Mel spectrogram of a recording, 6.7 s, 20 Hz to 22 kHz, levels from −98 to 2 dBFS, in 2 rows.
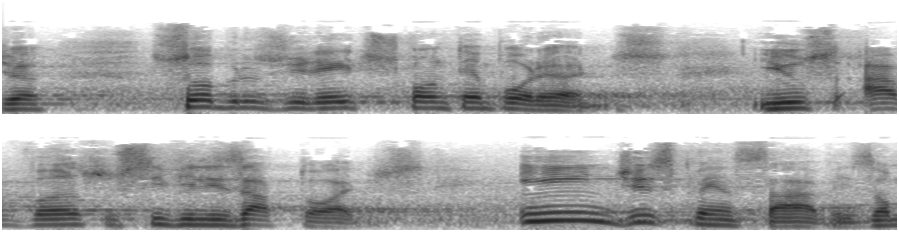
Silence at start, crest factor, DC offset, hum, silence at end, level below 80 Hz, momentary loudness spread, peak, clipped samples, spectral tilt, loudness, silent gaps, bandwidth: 0 s; 18 dB; under 0.1%; none; 0 s; -62 dBFS; 14 LU; -4 dBFS; under 0.1%; -5 dB/octave; -21 LUFS; none; 11 kHz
